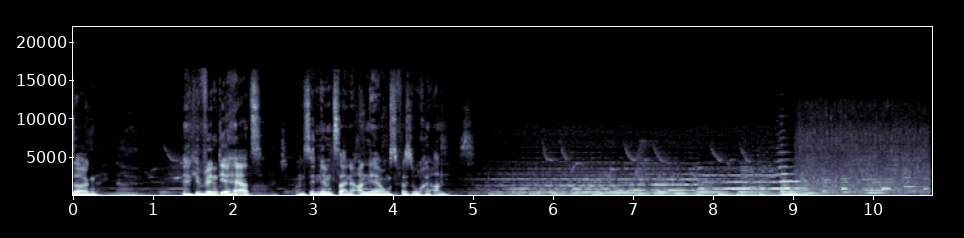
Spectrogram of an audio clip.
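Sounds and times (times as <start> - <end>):
speech: 0.0 - 0.5, 1.5 - 4.8
soft orchestral music: 0.0 - 10.7
swollen rainforest stream flowing: 7.5 - 10.7
steady full rush of rain: 8.5 - 10.7.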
